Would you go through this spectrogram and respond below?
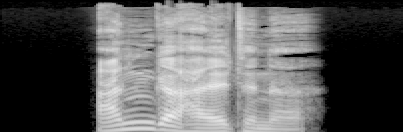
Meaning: inflection of angehalten: 1. strong/mixed nominative/accusative feminine singular 2. strong nominative/accusative plural 3. weak nominative all-gender singular
- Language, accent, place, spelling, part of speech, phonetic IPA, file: German, Germany, Berlin, angehaltene, adjective, [ˈanɡəˌhaltənə], De-angehaltene.ogg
